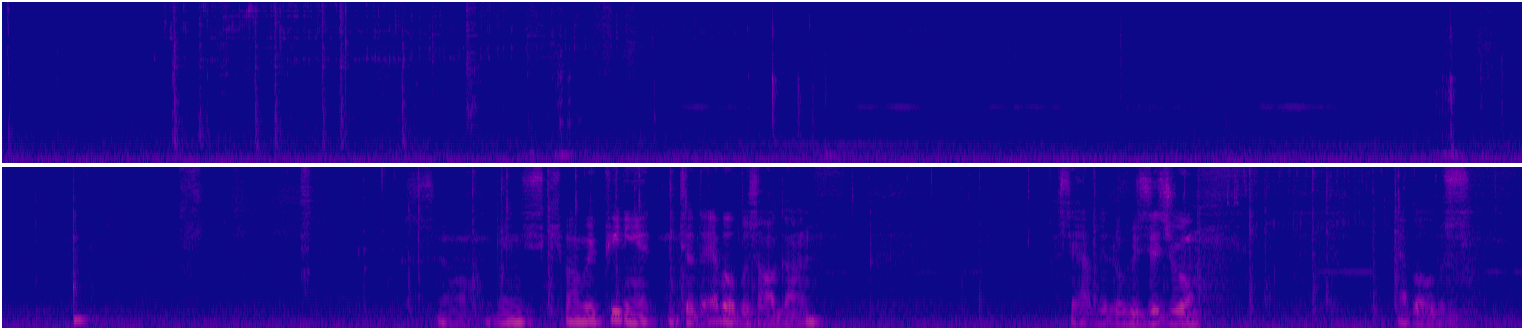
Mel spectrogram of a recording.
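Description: A wrench clicks and clanks against metal.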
